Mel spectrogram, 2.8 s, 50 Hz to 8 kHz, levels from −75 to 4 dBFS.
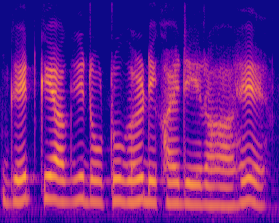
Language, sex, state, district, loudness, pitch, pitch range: Hindi, female, Arunachal Pradesh, Lower Dibang Valley, -17 LUFS, 250 Hz, 235-260 Hz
